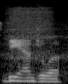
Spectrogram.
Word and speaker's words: D'Angelo: of the cast you regularly use, and that's D'Angelo Midili, who is just, I don't know if that's how you pronounce his name, D'Angelo, is it? D'Angelo Midili? Yeah, it's D'Angelo.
